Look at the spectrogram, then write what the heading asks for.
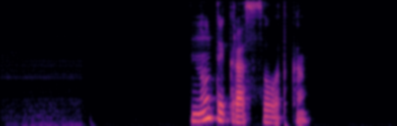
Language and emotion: Russian, positive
